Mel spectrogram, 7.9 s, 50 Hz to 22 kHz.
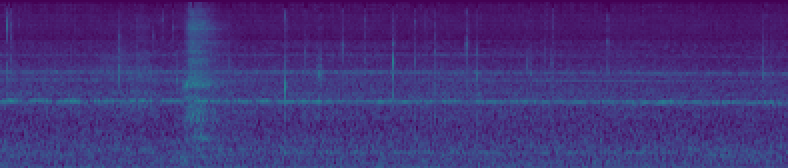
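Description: Steady roar of the Pilatus PC-24 business jet's engines in Microsoft Flight Simulator 2024, a constant, dense drone with a high whine running through it and faint clicks on top.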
